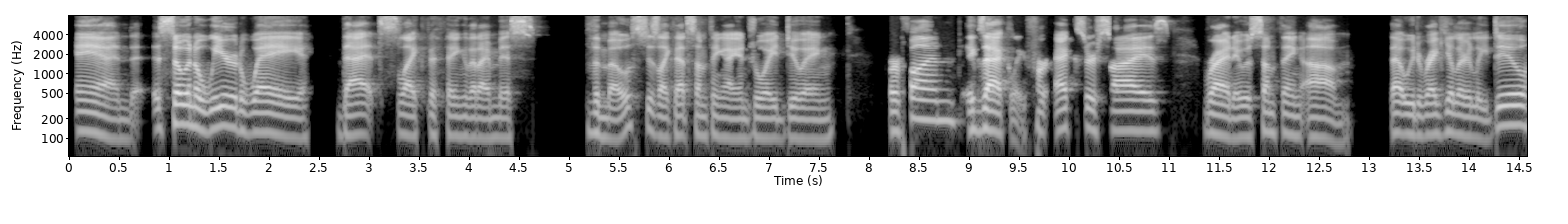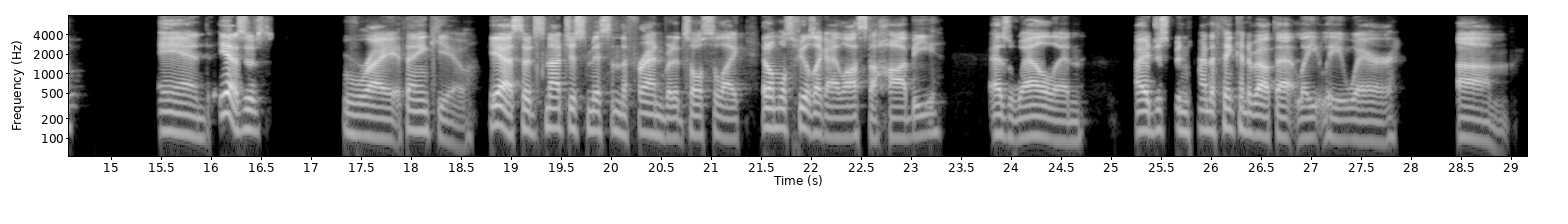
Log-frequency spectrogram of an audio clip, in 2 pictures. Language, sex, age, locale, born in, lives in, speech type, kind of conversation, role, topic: English, male, 25-29, en-US, United States, United States, conversation, advice, user, How can I reconnect with a friend who drifted away?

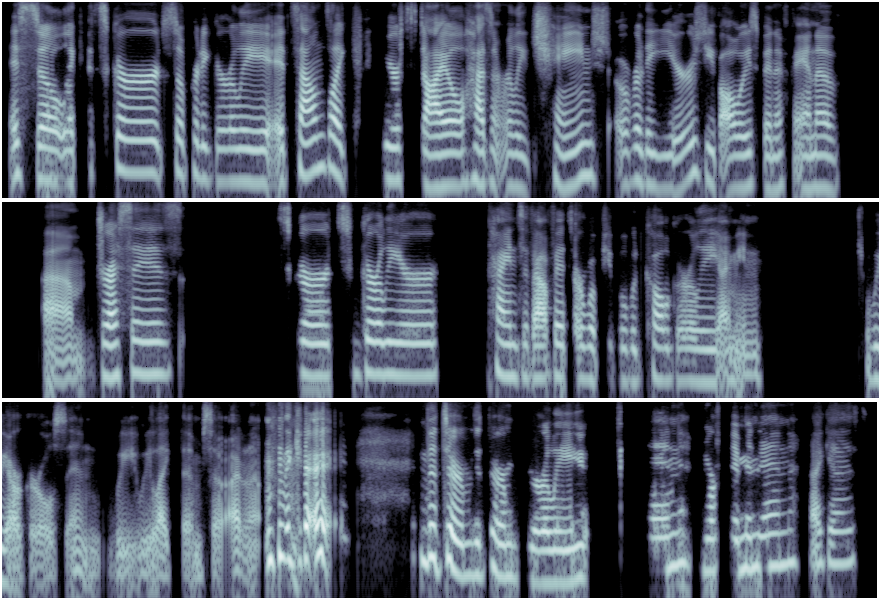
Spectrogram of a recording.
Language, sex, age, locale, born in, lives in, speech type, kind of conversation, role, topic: English, female, 25-29, en-US, United States, United States, conversation, podcast, host, What story does your favorite piece of clothing tell?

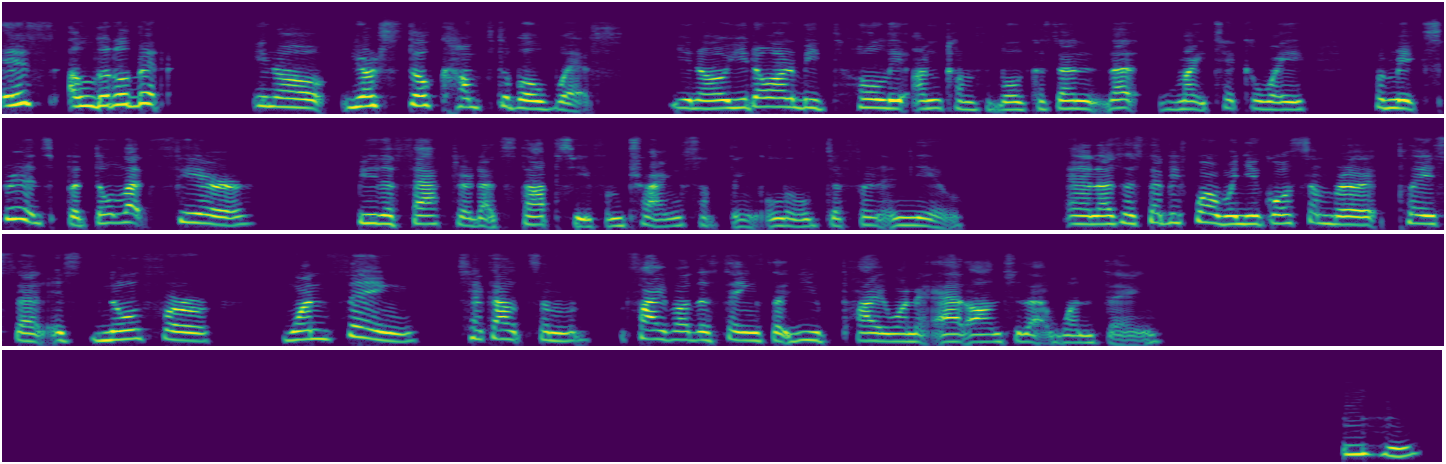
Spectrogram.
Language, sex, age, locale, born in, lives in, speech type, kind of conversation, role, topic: English, female, 45-49, en-US, South Korea, United States, conversation, podcast, guest, How can trying new experiences while traveling make a trip more meaningful?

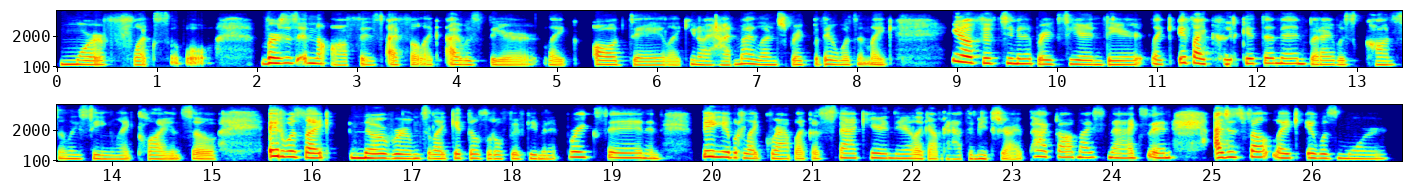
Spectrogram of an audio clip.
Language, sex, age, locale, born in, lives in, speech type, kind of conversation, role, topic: English, female, 30-34, en-US, United States, United States, conversation, podcast, guest, What strategies help you maintain a healthy balance between your career and personal life?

